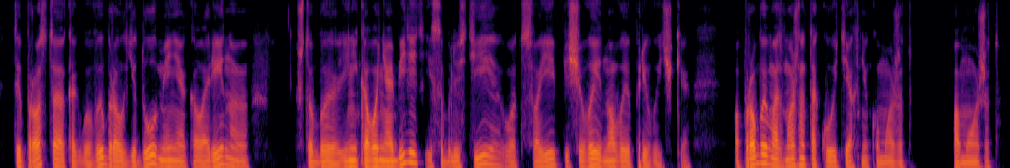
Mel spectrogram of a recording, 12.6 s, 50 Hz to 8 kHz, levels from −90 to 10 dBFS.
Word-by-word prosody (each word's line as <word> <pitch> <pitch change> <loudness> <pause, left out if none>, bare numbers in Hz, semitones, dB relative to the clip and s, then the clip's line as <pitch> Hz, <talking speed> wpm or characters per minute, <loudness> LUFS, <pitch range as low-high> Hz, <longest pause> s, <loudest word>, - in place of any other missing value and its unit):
ты - - +1
просто 115 -4 +1
как 95 -2 -4
бы 85 0 -3
выбрал 110 -3 +2
еду 95 - +1
менее 100 -4 +1
калорийную, 95 +3 0 0.6
чтобы 85 -2 0
и 95 - 0
никого 105 +1 +4
не 105 -1 +3
обидеть, 150 - +2
и 105 - -6
соблюсти 95 +9 -2
вот 95 -5 -6
свои 95 +6 -1
пищевые 110 +1 +1
новые 95 -1 0
привычки. 85 -1 -7 0.5
Попробуй, 130 +8 +4
возможно, 115 0 +1
такую 95 -5 -1
технику. 90 -1 -5
Может, 85 -1 -4 0.5
поможет. 80 -2 -2
95 Hz, 125 wpm, -25 LUFS, 90-110 Hz, 0.6 s, никого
